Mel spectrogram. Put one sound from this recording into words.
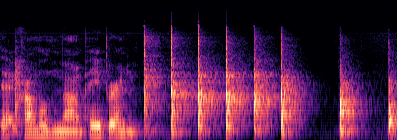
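A rod knocks repeatedly inside a cardboard tube.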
